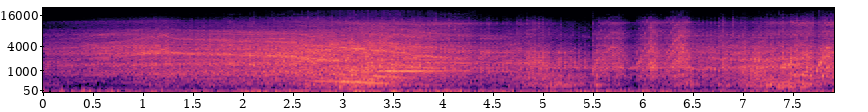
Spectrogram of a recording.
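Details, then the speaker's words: Arrma Felony RC car, two years old, on brand-new tires. A high whine climbs and falls with each throttle burst, smooth with no clicking or grinding; healthy motor and drivetrain. "it's an awesome looking RC and this thing sounds absolutely amazing"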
